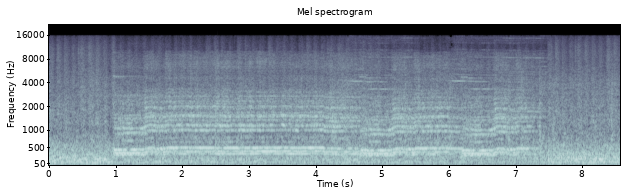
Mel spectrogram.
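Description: A steam locomotive's whistle blows a long, loud chord.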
